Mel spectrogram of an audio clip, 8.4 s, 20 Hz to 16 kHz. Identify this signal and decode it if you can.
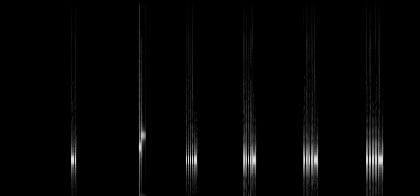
Morse code, heard as a keyed tone, about 54 wpm, 700 Hz. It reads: N 4 4 4 4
